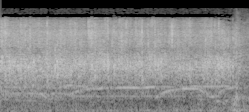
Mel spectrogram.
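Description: A recorded audience applause sound effect, played as a gag, gives steady, dense clapping from start to finish and tapers off slightly at the very end.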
